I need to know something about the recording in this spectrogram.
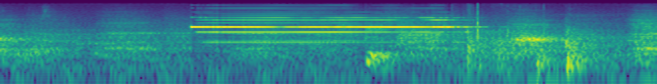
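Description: Gym interval timer's buzzer sounding one long, steady, high-pitched beep of about three seconds, starting abruptly about two seconds in as its countdown reaches zero: the signal that the workout time has run out.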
